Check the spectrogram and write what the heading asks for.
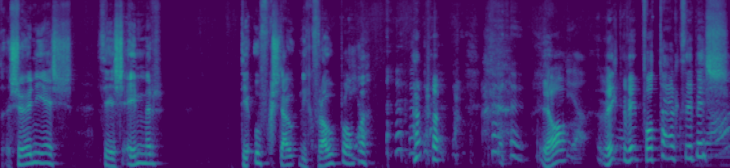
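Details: Adult man speaking; normal speech.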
